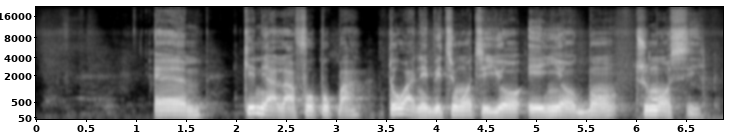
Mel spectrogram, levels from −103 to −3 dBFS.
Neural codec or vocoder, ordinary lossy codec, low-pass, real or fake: none; none; none; real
